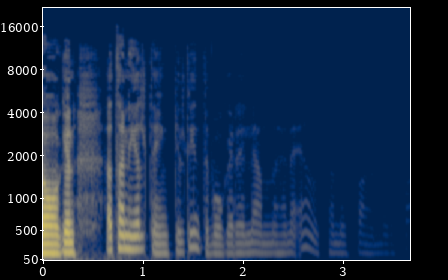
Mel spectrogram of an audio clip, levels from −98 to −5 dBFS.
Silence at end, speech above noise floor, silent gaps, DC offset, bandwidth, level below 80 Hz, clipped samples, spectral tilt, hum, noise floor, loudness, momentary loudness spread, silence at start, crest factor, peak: 2.15 s; 55 dB; none; under 0.1%; 12.5 kHz; -70 dBFS; under 0.1%; -8 dB/octave; none; -86 dBFS; -30 LUFS; 25 LU; 0 s; 22 dB; -10 dBFS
